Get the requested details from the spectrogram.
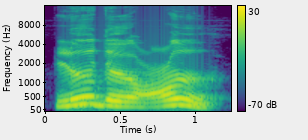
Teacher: اب ہم اس کو قا نہیں پڑھیں گے، لام کی پیش کو دال کے ساتھ ملاتے ہوئے دال پہ قلقلہ واضح طور پر، لدعو، او کو لمبا نہیں کرنا، ٹھیک ہے، کیونکہ حرکت ہے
